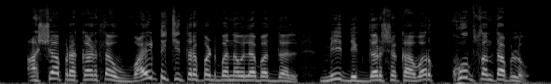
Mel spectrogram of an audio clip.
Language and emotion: Marathi, angry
